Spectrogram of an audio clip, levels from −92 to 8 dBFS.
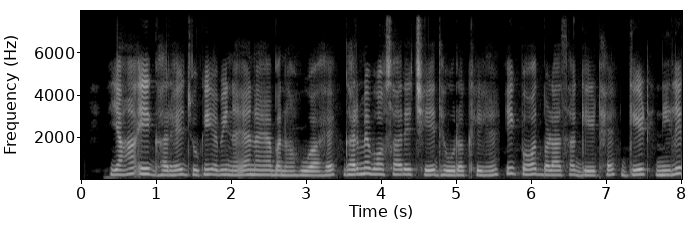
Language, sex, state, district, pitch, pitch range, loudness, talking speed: Hindi, female, Uttar Pradesh, Jalaun, 220 Hz, 210-235 Hz, -31 LUFS, 225 wpm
